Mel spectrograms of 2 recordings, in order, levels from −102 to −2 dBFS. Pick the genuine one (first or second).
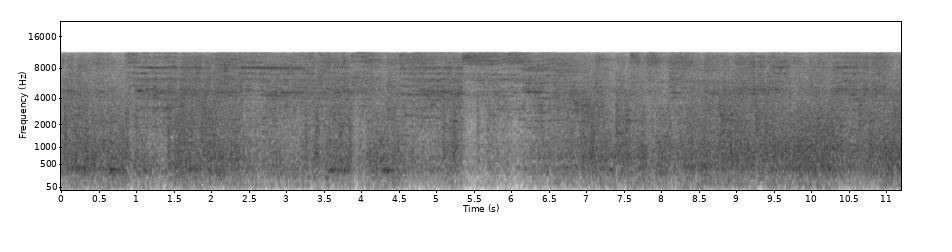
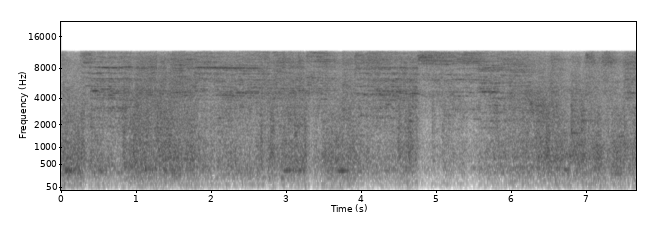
second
